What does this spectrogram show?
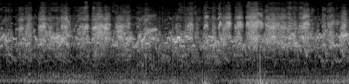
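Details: Many Australian budgies chattering in an aviary colony on 15 July 2025, a thick layer of shrill, warbling chirps running without a break, with a few louder squeaks standing out.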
